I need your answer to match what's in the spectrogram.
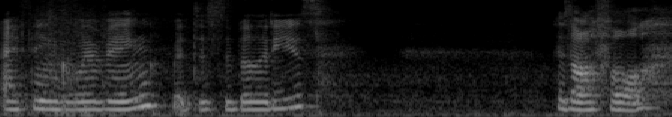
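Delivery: short of breath, winded. Speaking candidly about their own life, out of breath. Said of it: "now I'm out of breath".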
